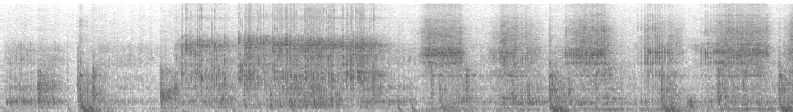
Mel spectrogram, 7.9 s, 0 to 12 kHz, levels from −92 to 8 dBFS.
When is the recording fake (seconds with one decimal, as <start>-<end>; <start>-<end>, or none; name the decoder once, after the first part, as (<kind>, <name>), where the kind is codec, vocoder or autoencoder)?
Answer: 4.0-5.2 (vocoder, Vocos); 7.4-7.9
